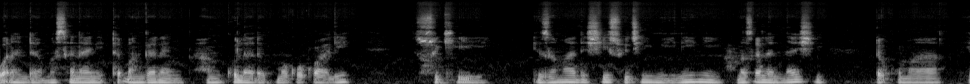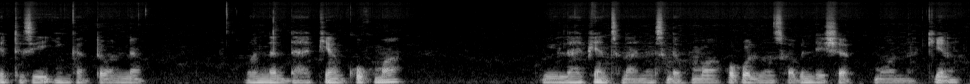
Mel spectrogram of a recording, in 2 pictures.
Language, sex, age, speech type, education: Hausa, male, 15-29, spontaneous, secondary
